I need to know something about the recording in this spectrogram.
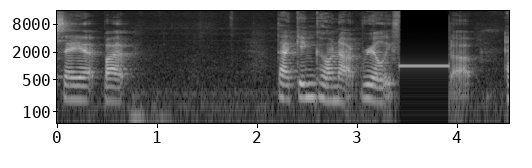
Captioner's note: beeps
